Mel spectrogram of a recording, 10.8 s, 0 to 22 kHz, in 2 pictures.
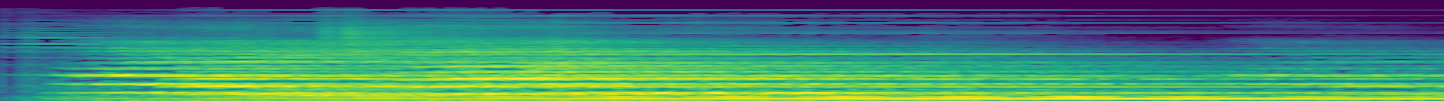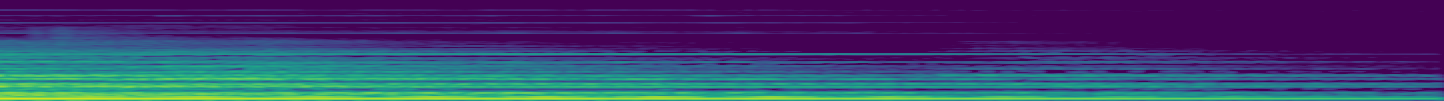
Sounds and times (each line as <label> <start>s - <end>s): choir 0.0s - 7.6s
